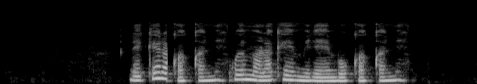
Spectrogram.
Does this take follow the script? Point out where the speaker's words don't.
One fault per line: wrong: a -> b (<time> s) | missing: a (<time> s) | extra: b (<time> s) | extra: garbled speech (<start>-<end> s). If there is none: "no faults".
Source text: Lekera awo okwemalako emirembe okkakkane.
wrong: awo -> okkakkane (1.7 s)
